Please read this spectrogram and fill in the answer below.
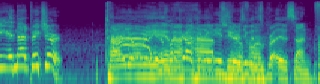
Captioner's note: disgusted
